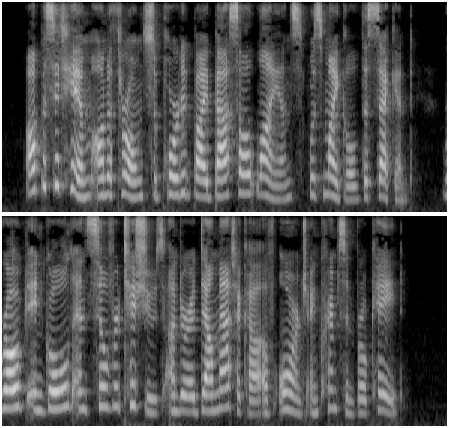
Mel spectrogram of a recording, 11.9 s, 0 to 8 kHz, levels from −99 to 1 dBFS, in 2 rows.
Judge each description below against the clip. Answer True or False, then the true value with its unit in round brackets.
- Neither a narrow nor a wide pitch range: True (3.3 semitones)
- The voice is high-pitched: True (245 Hz)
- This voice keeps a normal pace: False (130 wpm)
